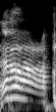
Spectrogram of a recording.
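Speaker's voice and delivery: loud, high startled yelp; mock startled yell. Cohost acting out Nightcrawler's fright, loud mock yelp. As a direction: yelp as if shocked by the sight.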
